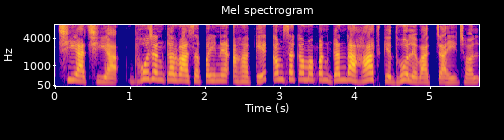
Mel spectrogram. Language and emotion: Maithili, disgusted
